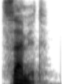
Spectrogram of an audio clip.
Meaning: summit (gathering of leaders)
- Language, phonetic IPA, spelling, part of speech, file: Russian, [ˈsamʲ(ː)ɪt], саммит, noun, Ru-саммит.ogg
